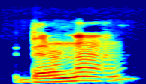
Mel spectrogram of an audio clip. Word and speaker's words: berenang: Bernang berenang bernang bernang like this do pronounce the G at the end or we don't berenang orang the last the last the last we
